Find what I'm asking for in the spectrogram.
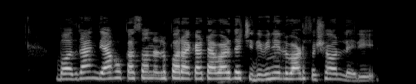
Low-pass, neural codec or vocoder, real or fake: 9.9 kHz; none; real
